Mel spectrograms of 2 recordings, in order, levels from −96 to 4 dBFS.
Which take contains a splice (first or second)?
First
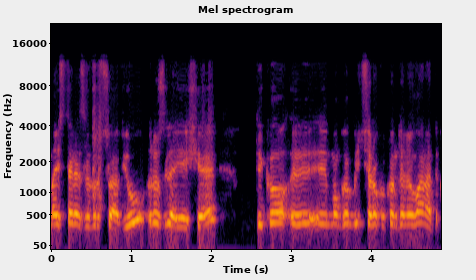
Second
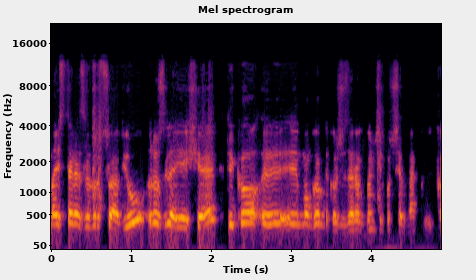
second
